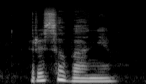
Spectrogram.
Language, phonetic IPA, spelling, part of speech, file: Polish, [ˌrɨsɔˈvãɲɛ], rysowanie, noun, LL-Q809 (pol)-rysowanie.wav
